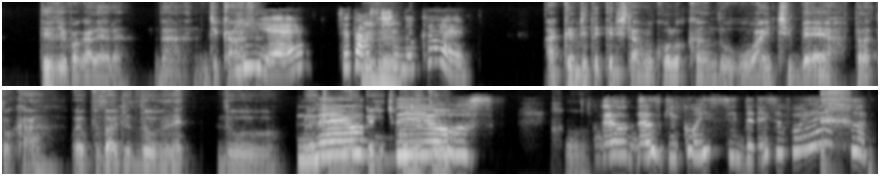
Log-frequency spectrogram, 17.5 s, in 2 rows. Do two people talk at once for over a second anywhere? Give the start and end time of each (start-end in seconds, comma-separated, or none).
11.9-13.3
